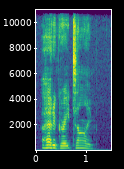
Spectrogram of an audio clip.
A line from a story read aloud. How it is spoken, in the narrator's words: Rain answered with a chuckle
